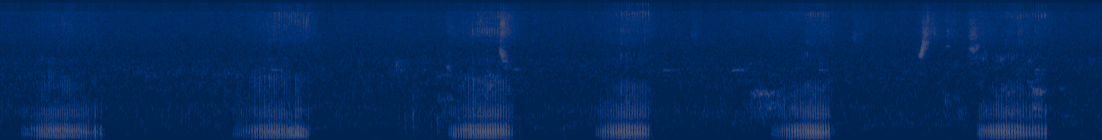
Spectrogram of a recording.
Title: Till, the snoring cat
